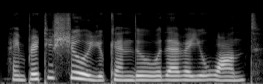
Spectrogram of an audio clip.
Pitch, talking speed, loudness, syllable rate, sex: 210 Hz, 205 wpm, -16 LUFS, 5.0 syllables/s, female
